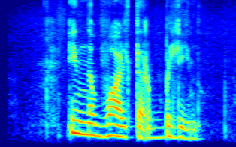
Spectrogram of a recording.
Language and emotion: Russian, angry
